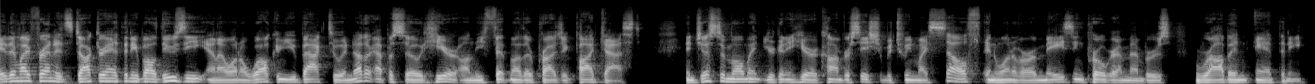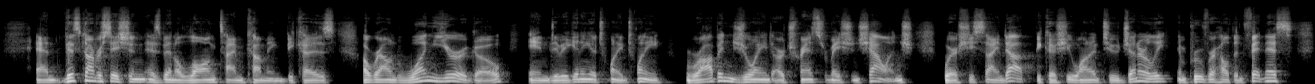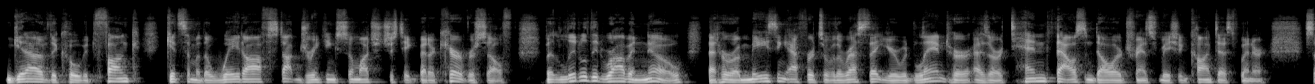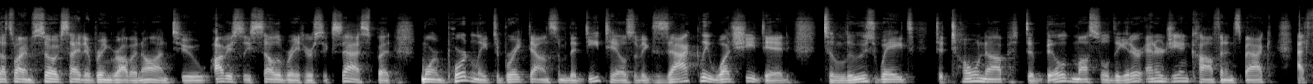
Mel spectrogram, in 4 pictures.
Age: 20-39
